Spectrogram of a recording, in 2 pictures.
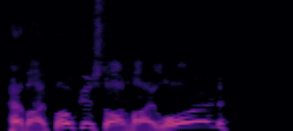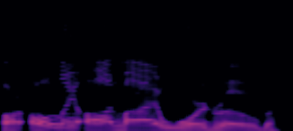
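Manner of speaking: slow, drawn-out pointed question; slow emphatic question. Acted. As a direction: lean on each word slowly. Preacher poses pointed question.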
